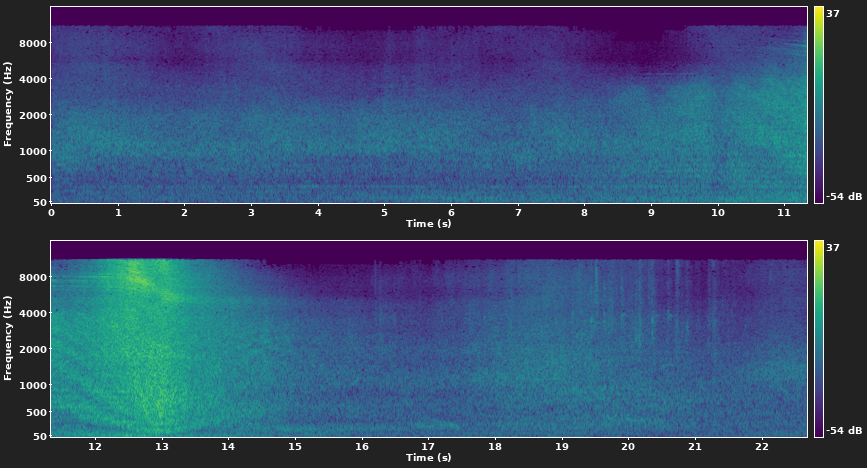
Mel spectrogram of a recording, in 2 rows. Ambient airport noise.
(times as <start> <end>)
0.0 10.4, 15.9 22.7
